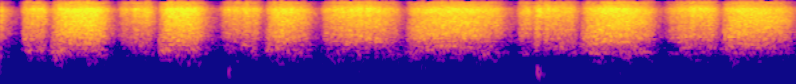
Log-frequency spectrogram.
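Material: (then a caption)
Wool. A dirty woven wool Persian rug covered in white powder and foam is scrubbed with a long-handled stiff brush. Steady back-and-forth strokes make a bright, bristly rasping hiss that rises and dips in an even rhythm, with only brief pauses between strokes.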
